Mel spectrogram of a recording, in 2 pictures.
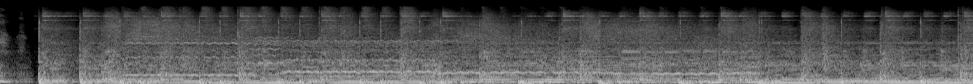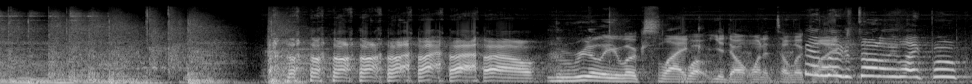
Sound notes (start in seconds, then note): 0.2 upbeat music; 12.4 laughing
